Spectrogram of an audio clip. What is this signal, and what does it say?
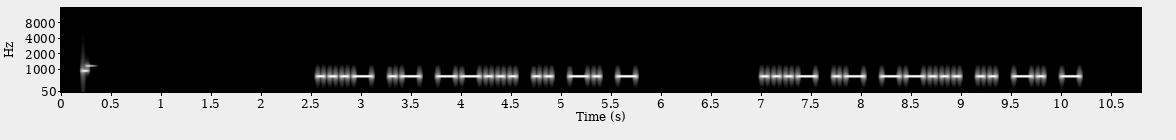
Morse code, heard as a keyed tone, about 20 wpm, 700 Hz. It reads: VA7INT VA7INT
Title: DXCC-100 Call Signs - 6 Characters - Repeated 3x - 20wpm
